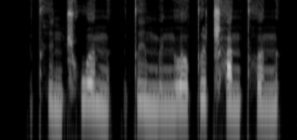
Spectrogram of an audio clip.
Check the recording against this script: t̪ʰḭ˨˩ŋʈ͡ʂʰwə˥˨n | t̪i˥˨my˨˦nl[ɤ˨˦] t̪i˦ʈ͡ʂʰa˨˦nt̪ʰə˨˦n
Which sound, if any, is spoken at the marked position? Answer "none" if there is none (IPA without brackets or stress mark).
ɤ˦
